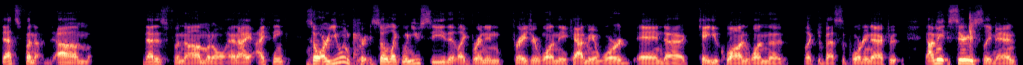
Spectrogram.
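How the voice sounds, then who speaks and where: A man's voice: on the low side, animated, normal speed. A man hosting a casual interview, enthusiastic and slangy, calling his guest dude and man. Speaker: host.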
